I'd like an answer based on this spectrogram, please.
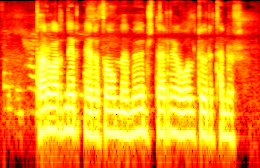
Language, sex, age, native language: Icelandic, male, 40-49, Icelandic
